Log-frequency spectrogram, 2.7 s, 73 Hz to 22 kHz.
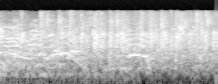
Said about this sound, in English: All right. That's nice to get a... That's probably the first applause he's gotten for that since 1987.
